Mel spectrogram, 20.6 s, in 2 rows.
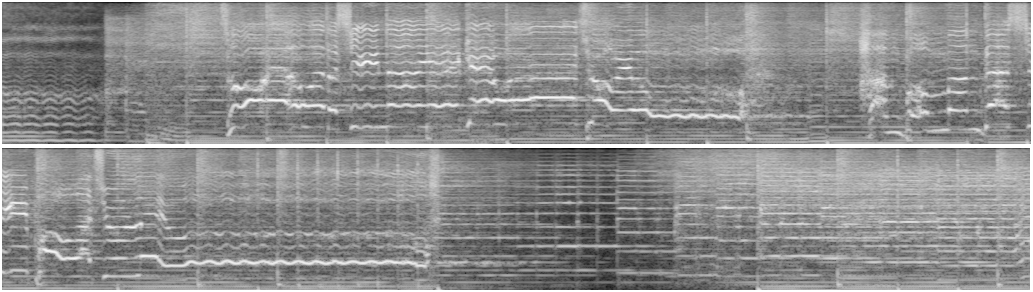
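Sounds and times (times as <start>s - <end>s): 
rock ballad: 0.0s - 20.5s.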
